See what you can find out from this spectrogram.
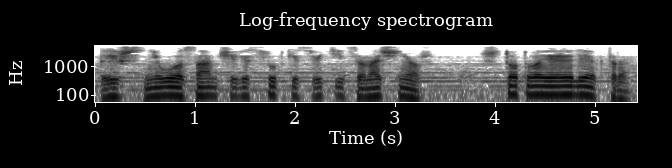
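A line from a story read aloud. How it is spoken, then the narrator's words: Uncertain. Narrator (Russian): неуверенно произнес проводник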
